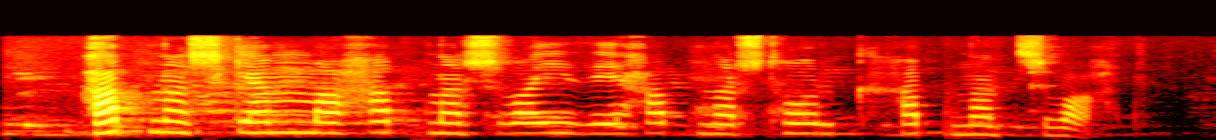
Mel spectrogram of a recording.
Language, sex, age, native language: Icelandic, male, 18-19, Icelandic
